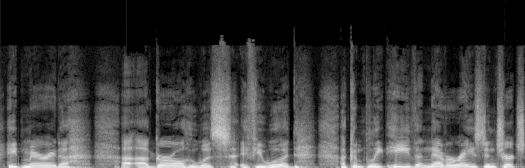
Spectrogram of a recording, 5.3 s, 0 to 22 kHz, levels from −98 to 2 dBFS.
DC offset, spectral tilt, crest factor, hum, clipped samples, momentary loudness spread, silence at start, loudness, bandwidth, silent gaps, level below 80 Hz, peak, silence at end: under 0.1%; -6.5 dB/octave; 10 dB; none; under 0.1%; 8 LU; 0.05 s; -11 LUFS; 11.5 kHz; none; -50 dBFS; 0 dBFS; 0 s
